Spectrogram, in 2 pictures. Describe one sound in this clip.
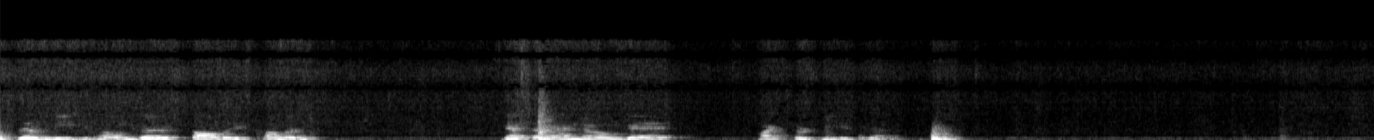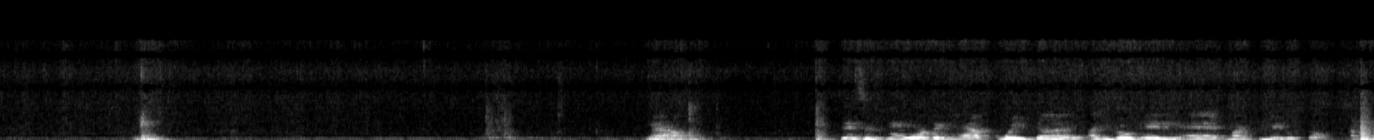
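A woman talks calmly and clearly close by.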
